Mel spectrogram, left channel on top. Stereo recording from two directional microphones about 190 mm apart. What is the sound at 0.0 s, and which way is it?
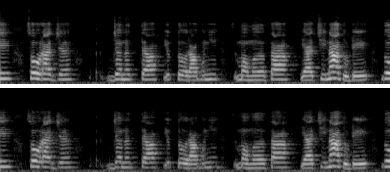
Speech, 60° left (ahead or behind).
